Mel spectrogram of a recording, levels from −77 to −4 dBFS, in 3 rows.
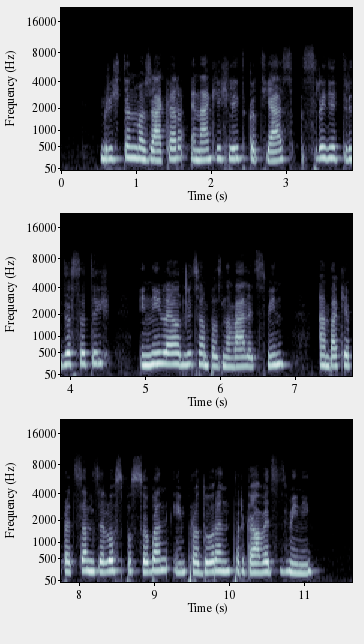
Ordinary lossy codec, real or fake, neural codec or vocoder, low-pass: none; fake; vocoder, 44.1 kHz, 128 mel bands, Pupu-Vocoder; 19.8 kHz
